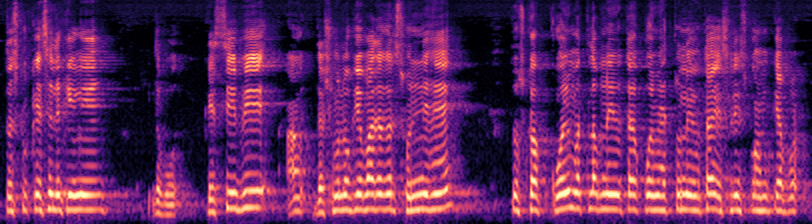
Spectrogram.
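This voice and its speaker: A man whose voice sits high and barely moves in pitch teaches a maths lesson at the board fairly quickly. Calling his pupils children with affection, he patiently poses rhetorical questions and supplies the answers himself.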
